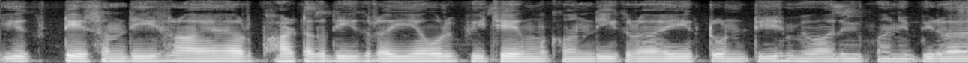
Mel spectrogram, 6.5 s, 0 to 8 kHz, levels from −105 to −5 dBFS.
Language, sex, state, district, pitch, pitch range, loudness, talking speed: Hindi, male, Uttar Pradesh, Shamli, 115 Hz, 110-115 Hz, -19 LUFS, 215 wpm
